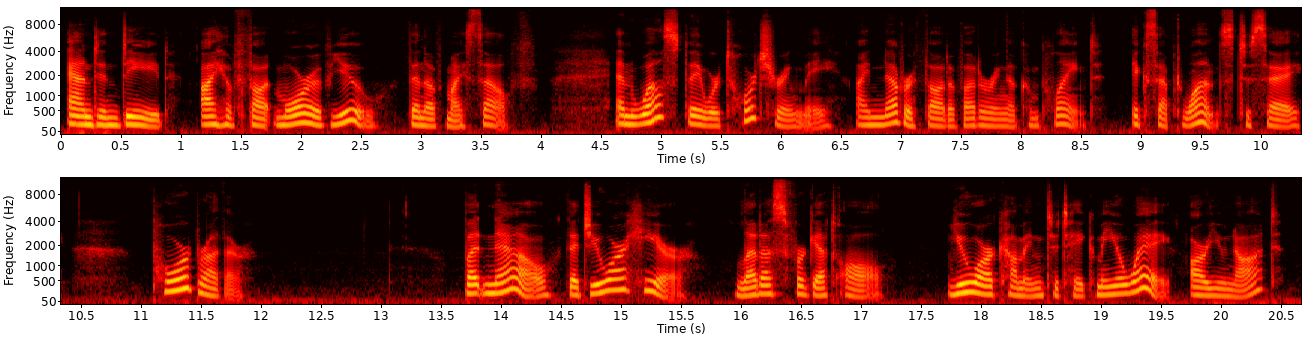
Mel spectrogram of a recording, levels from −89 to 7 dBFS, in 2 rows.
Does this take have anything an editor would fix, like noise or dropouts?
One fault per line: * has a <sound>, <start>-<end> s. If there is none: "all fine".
all fine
